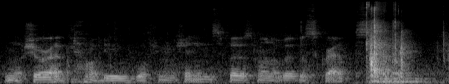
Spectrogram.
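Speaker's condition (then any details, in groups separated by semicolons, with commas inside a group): No condition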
